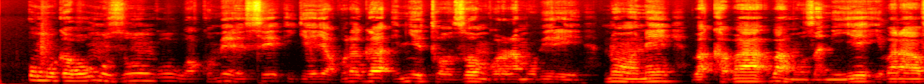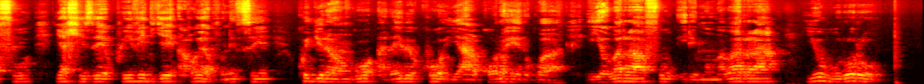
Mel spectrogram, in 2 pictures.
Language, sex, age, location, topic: Kinyarwanda, male, 25-35, Huye, health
